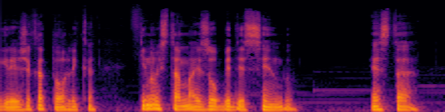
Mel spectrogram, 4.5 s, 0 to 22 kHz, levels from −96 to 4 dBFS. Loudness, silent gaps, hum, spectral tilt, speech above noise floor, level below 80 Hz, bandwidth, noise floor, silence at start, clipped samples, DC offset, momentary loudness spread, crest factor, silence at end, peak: -23 LUFS; none; none; -7 dB/octave; 39 dB; -54 dBFS; 13.5 kHz; -61 dBFS; 0 s; under 0.1%; under 0.1%; 9 LU; 18 dB; 0.25 s; -6 dBFS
